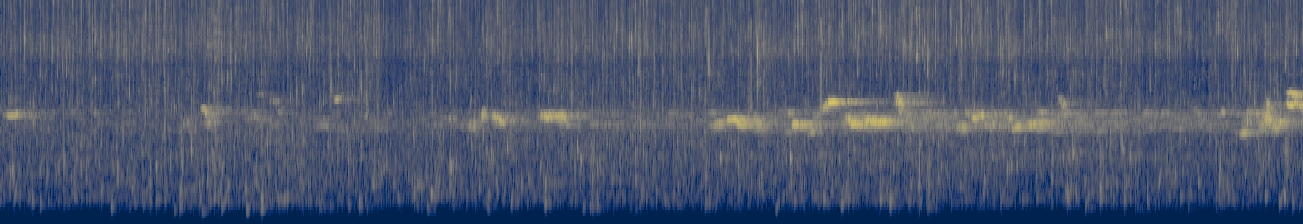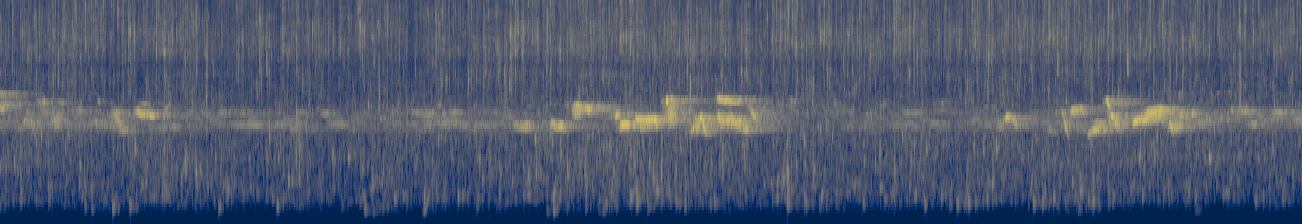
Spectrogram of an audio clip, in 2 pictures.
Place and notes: Podmelec, Most na Soči, Slovenia - Simple Valley Stream Water Sounds and Bird Singing
Field recording in the valley of pure stream water sounds and bird singing.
